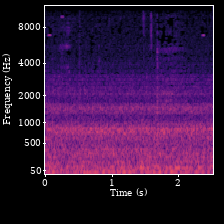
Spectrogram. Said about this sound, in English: It's all these cars turning right, and I'm in the right-hand lane.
